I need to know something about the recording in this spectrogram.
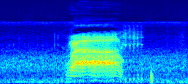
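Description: A cougar giving one short call about a second in, with a faint knock just before the end.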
